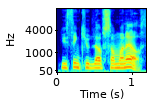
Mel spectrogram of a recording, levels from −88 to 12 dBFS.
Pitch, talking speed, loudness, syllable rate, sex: 160 Hz, 300 wpm, -16 LUFS, 8.3 syllables/s, male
